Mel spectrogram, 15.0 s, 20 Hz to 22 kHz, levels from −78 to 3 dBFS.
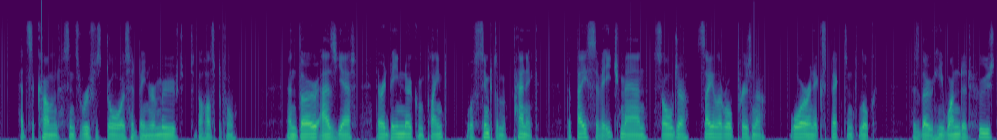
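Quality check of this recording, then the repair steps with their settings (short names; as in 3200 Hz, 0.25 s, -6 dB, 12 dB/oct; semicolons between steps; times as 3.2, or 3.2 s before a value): crackle 24/s -32 dBFS
0.62 pop -9 dBFS
11.31 pop -15 dBFS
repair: de-click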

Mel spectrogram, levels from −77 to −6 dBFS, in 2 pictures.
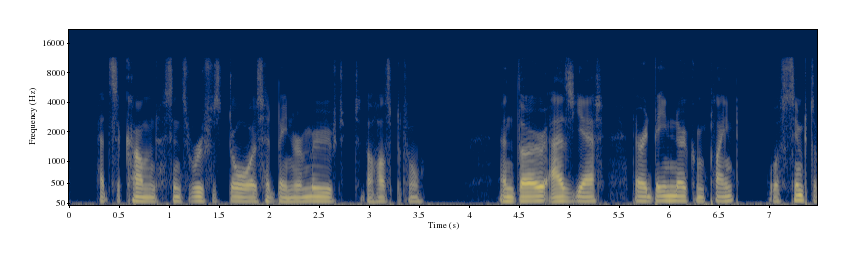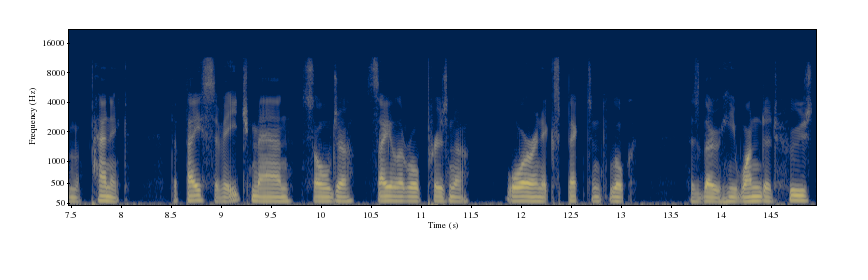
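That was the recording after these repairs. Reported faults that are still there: none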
